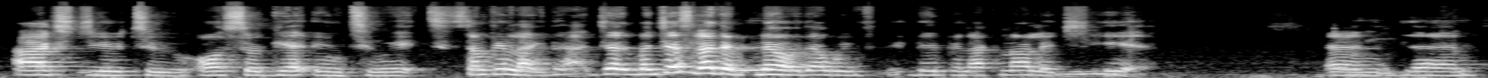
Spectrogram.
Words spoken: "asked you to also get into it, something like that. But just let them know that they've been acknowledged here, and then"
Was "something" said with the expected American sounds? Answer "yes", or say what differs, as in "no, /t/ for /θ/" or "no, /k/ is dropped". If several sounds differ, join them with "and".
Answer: yes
